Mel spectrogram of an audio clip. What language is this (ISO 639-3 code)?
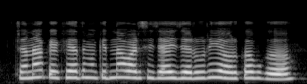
mag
